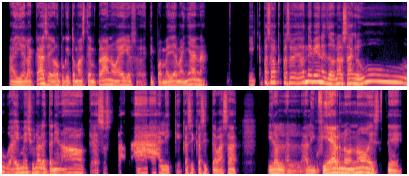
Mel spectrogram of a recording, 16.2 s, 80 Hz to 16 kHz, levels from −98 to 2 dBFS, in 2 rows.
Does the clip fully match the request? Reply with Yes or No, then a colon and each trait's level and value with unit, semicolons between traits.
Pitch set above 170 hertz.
No: low, 125 Hz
